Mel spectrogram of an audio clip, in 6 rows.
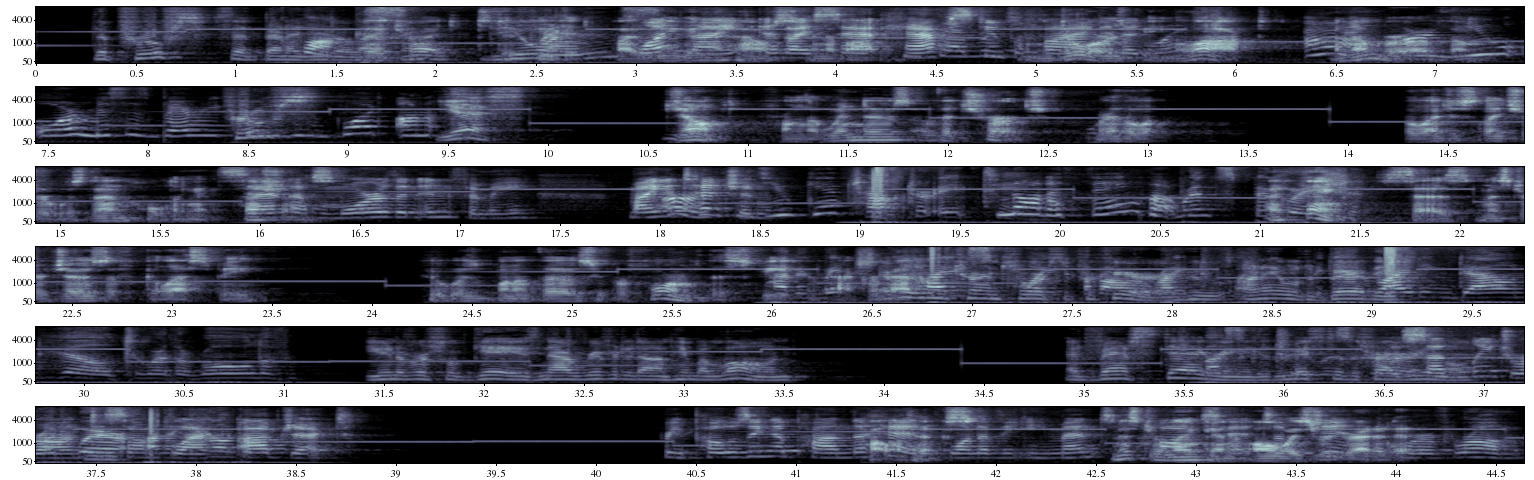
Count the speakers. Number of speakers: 5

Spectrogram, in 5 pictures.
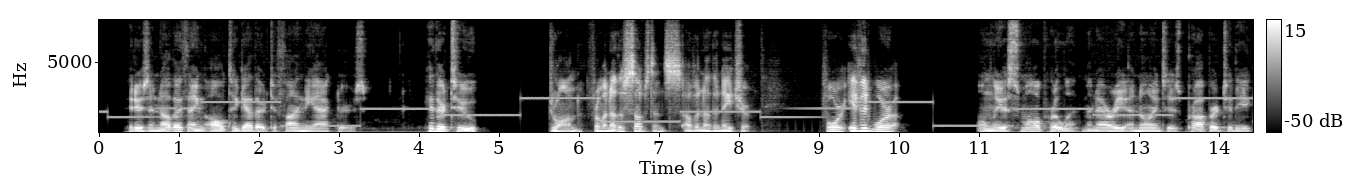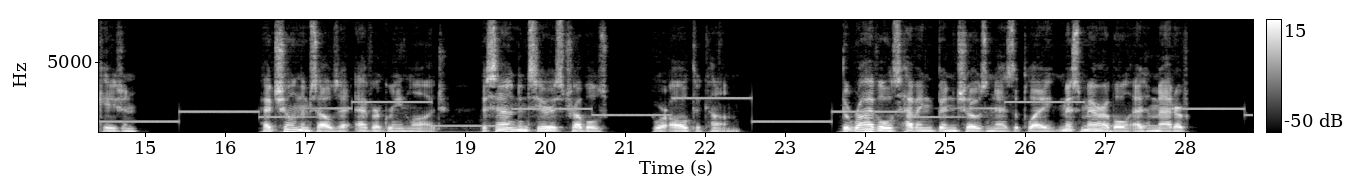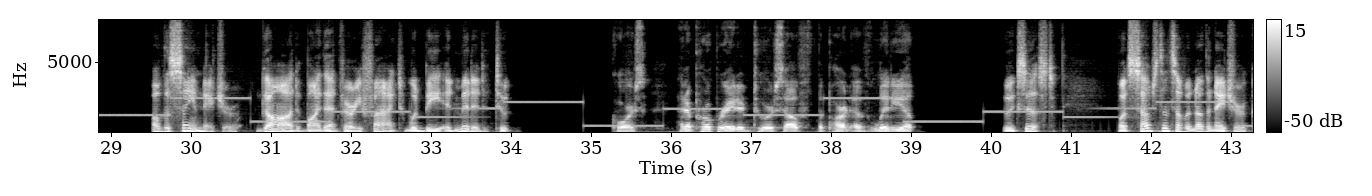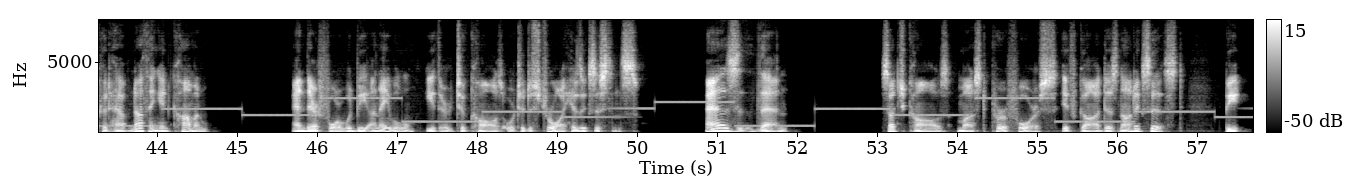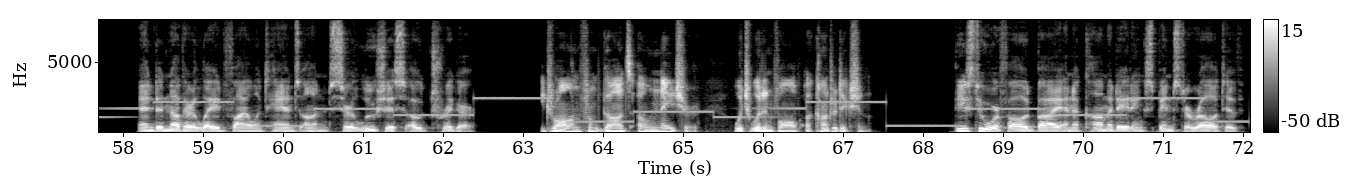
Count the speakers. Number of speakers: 2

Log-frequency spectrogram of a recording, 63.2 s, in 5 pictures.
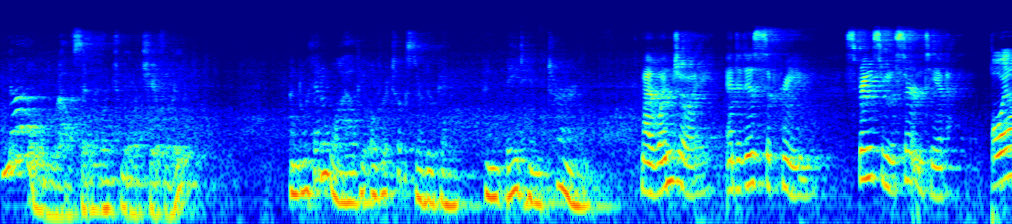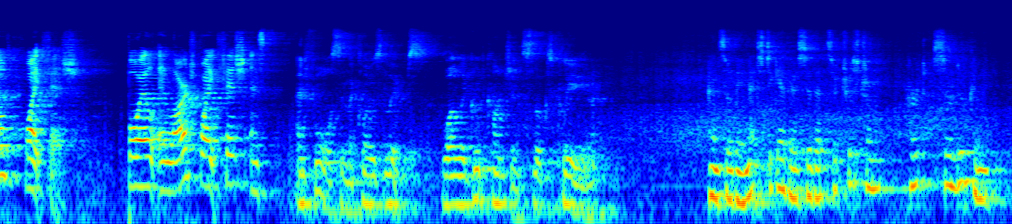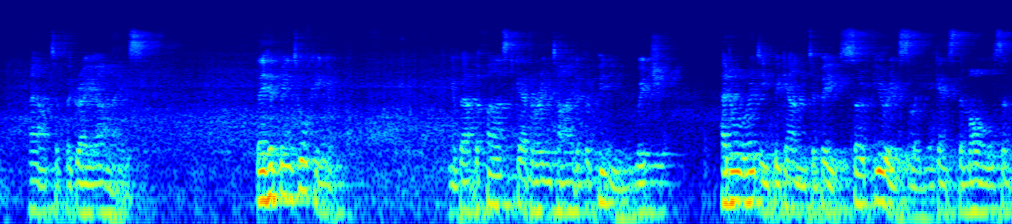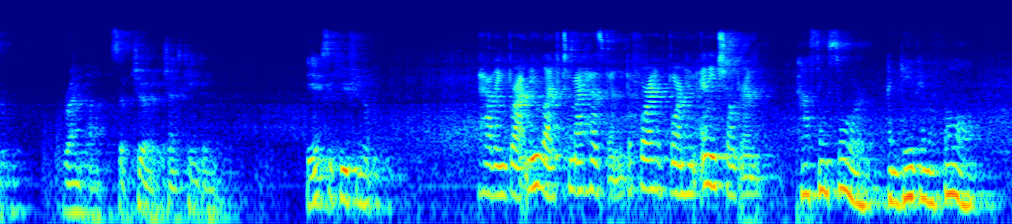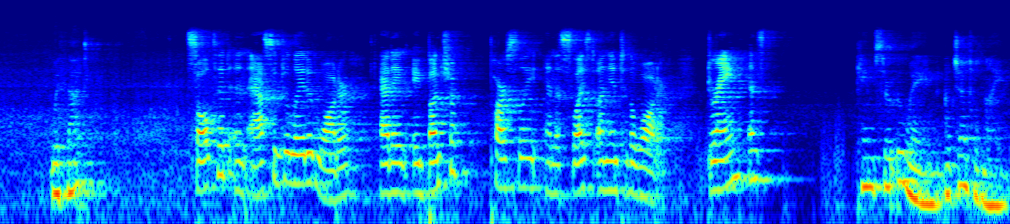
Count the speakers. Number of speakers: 5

